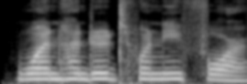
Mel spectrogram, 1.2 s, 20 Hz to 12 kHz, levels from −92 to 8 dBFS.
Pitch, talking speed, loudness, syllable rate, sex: 220 Hz, 195 wpm, -16 LUFS, 6.3 syllables/s, female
